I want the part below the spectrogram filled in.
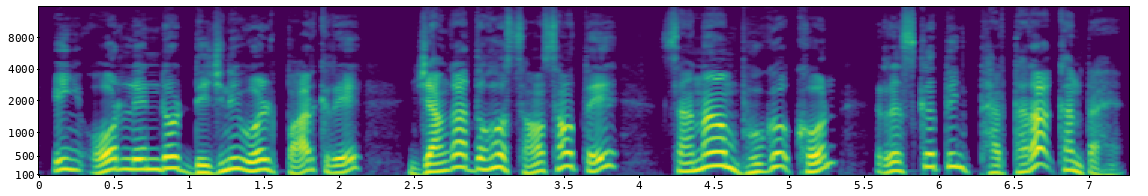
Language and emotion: Santali, happy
